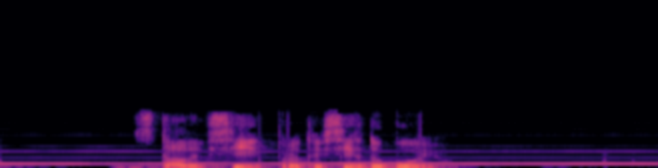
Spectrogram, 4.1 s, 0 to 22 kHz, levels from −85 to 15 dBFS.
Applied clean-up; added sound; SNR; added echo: none; Organ; 11 dB; none.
